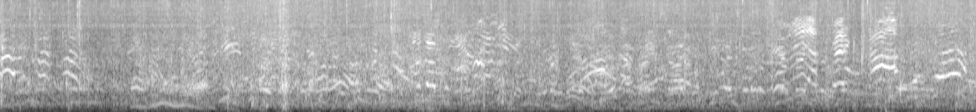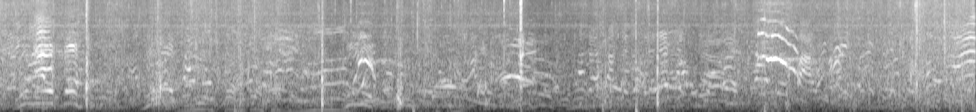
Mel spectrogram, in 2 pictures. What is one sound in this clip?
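Children squeal and laugh.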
